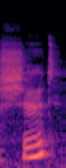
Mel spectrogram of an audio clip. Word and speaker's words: should: Attention, ne pas prononcer le L dans should, would et could.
